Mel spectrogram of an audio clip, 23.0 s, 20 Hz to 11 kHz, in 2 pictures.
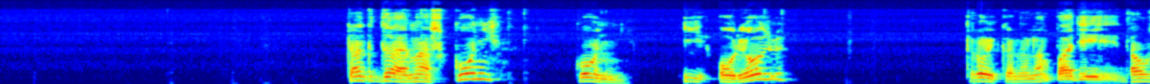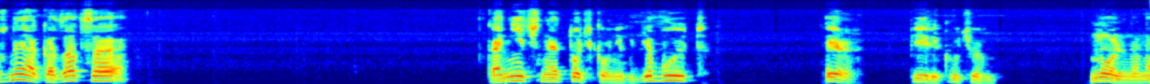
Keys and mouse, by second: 0.5-2.2 drag, 4.2 click, 5.5 click, 8.0 shift+click, 10.0 KP_3, 16.8 g, 19.8 r.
